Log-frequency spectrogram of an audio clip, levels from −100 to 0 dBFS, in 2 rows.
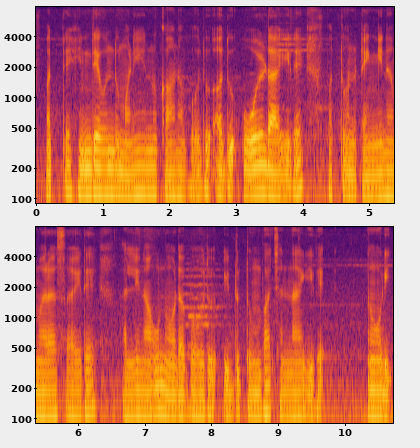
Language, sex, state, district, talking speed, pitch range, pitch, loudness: Kannada, male, Karnataka, Raichur, 110 wpm, 90-100 Hz, 95 Hz, -19 LUFS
